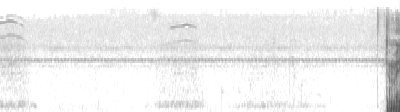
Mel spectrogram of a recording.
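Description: Near silence in a pause between speech, with a faint steady high tone and three soft, low hoot-like sounds, each about half a second long.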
